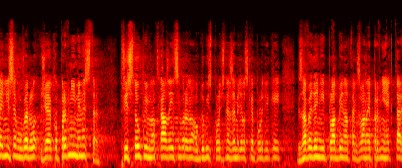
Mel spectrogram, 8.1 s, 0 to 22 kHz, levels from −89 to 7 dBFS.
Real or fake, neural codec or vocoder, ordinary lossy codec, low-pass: fake; vocoder, 44.1 kHz, 128 mel bands, Pupu-Vocoder; AAC, 48 kbps; 14.4 kHz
